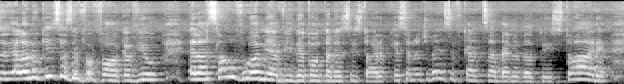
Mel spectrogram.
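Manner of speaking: ordinary delivery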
